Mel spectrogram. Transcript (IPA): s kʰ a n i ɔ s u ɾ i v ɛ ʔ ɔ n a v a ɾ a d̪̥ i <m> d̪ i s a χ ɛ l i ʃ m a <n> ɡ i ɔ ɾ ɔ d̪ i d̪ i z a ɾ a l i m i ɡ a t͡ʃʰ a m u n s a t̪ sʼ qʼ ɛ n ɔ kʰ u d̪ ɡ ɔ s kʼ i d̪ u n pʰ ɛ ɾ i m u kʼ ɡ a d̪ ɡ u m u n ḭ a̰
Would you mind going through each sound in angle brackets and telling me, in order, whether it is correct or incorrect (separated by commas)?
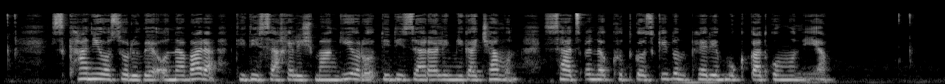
incorrect, incorrect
